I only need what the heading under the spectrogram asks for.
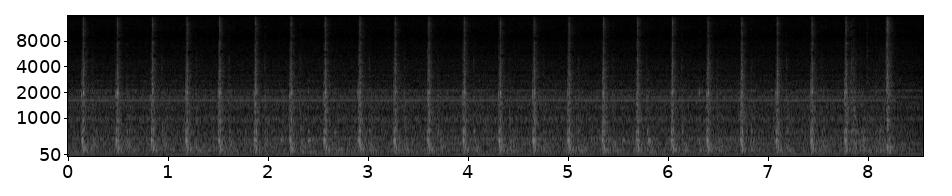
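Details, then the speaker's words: Canon MF733Cdw laser printer while printing: sharp, evenly spaced clicks, about three a second, over a steady running hum. Printouts come out wrong, with missing lines. "Hear that clicking. Correcting. So it clicks and it prints out weird. It's like missing lines or things like that."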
